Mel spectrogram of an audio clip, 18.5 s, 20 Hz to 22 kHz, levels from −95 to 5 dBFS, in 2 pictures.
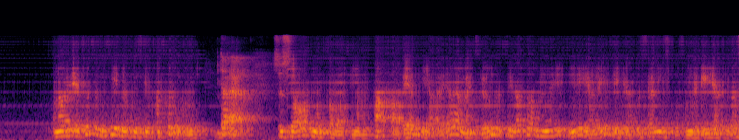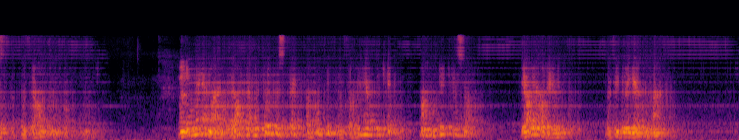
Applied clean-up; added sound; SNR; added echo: neural separator model SepFormer DNS4.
